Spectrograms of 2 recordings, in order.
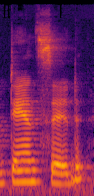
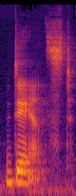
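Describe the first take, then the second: First: The -ed is spoken as a separate syllable. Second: The -ed adds no extra syllable. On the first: The speaker calls it wrong. "You don't say" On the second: The speaker calls it right. "You say"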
